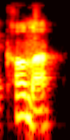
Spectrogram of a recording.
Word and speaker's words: comma: So the deal is that it's not actually pronounced comma. It's Ah, pronounced comma. comma, comma. It's unstressed and it becomes this.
